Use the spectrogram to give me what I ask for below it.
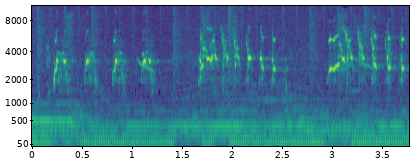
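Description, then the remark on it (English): A bald eagle call: three quick bursts of high, piping chitter notes, each a rapid stuttering series, clear with no voices. “In the United States, the bald eagle soars.”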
